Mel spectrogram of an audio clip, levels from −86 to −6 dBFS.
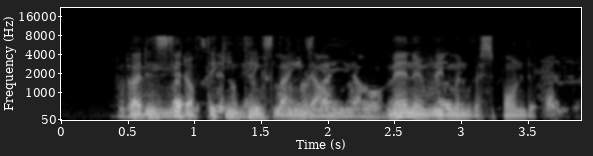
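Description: A short speech recording carries two faults typical of a hands-free call. An echo leak is heard at 0.83–1.47, 1.72–2.27, 2.8–3.18 and 3.62–3.79 s. A delayed copy of the voice trails it by 310 ms. It sits about 5 dB below the speech in the first and third stretches and about 10 dB below in the second and fourth. The likely cause is a loudspeaker on the far end whose echo canceller let part of the microphone pickup through and sent it back. There is also speech suppressed in double talk, at 0.92–1.68 s and from 3.44 s to the end. The voice dips and partly drops out while the echo overlaps it, for roughly 400 ms in each stretch. The deepest cut is about 15 dB in the first and about 20 dB in the second. The likely cause is an echo canceller that could not tell its own talker from the returning echo and turned both down. The lowest bass is filtered out, which fits the call's microphone processing.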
